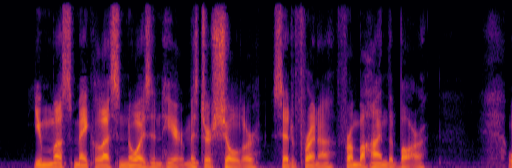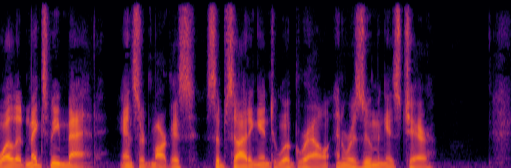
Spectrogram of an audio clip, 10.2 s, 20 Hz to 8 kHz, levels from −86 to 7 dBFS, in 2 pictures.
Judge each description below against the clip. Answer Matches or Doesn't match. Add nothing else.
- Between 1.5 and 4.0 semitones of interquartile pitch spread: Matches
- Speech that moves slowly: Doesn't match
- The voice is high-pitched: Doesn't match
